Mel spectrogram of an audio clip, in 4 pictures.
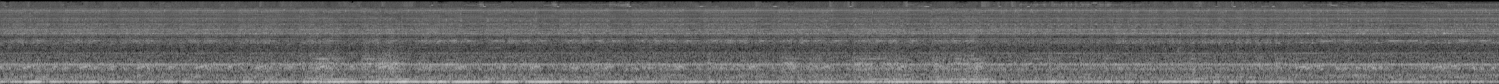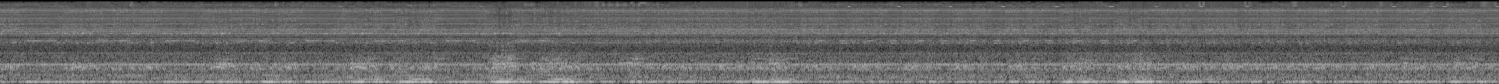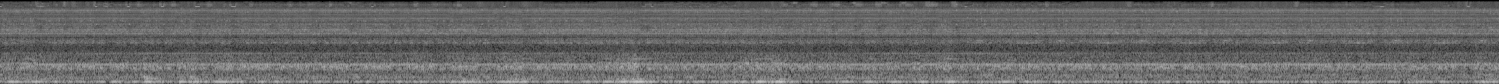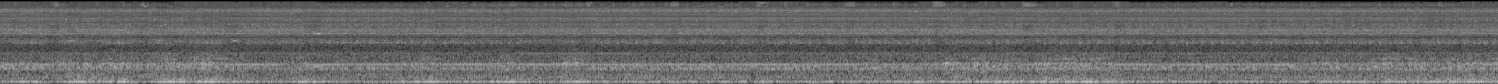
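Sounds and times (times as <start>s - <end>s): router spindle motor humming: 0.0s - 59.9s.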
